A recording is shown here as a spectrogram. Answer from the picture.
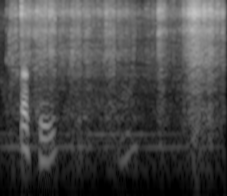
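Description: Rustling and rubbing handling noise, a hand moving against the phone that is recording, with a short spoken "huh?" at the start.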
